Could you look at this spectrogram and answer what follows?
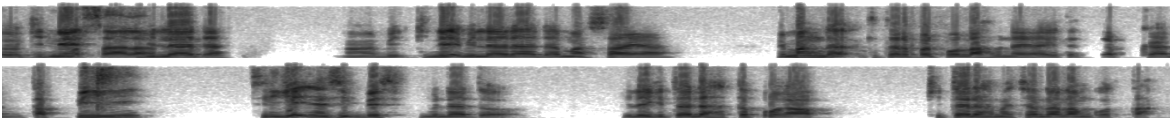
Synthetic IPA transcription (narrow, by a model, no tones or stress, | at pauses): t̪okinɛabilada | abikinɛʔbiladaɦːdamasaja | memaŋda̰ʔkit̪adapat̪̚polaɦbənajakit̪asiap̚kant̪api | siɡɛʔɲas̬ibɛsbənart̪o̰ | bilakit̪adaht̪əpəɾap̚ | kit̪adahmat͡ʃamdalamkot̪a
